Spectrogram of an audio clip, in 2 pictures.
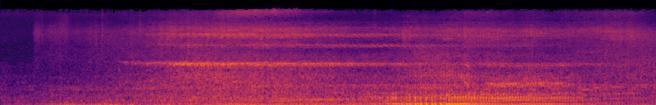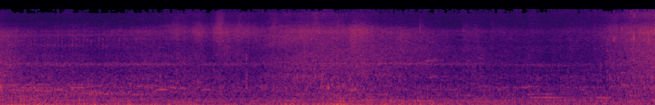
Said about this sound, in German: Nächtlicher Spaziergang am Hafen von Skala.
